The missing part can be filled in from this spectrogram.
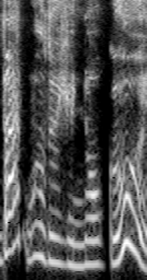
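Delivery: tiny, high, squeaky little voice. Reading a story aloud, a voice in the dark speaks: high squeaky voice. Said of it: "said a high, squeaky voice".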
